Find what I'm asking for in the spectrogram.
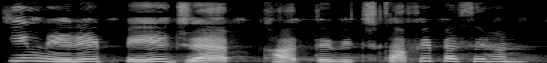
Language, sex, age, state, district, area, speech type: Punjabi, female, 18-30, Punjab, Gurdaspur, urban, read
